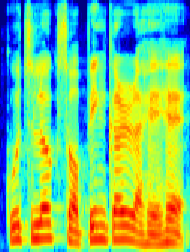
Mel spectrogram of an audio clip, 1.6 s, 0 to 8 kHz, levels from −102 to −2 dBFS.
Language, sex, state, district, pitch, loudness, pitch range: Hindi, male, Assam, Kamrup Metropolitan, 160 Hz, -15 LUFS, 135-165 Hz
